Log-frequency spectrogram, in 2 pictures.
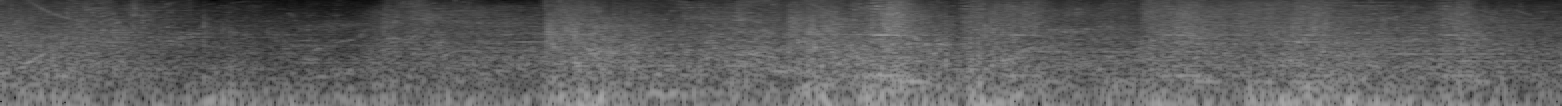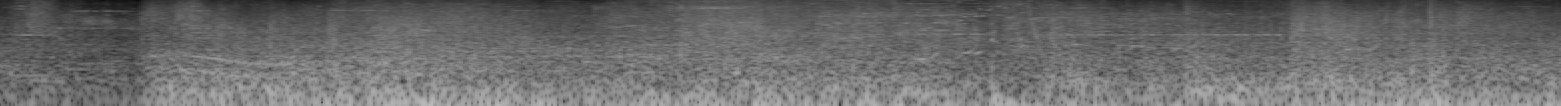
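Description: Spell effects crackle and burst in a fast battle.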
